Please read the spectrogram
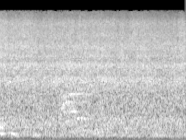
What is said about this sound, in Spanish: Tenemos una lluvia de granizo, parece piedritas de hielo.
